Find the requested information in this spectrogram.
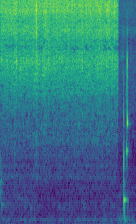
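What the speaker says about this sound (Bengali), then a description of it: "আলুটা আবার একটু কম আঁচে ভাজতে হবে, কারণ আলুটা সিদ্ধ হতে হবে।" Potatoes fry over low heat in a pan of oil where fish has just been fried, making a continuous close sizzle that is cut off near the end by a brief clatter.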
